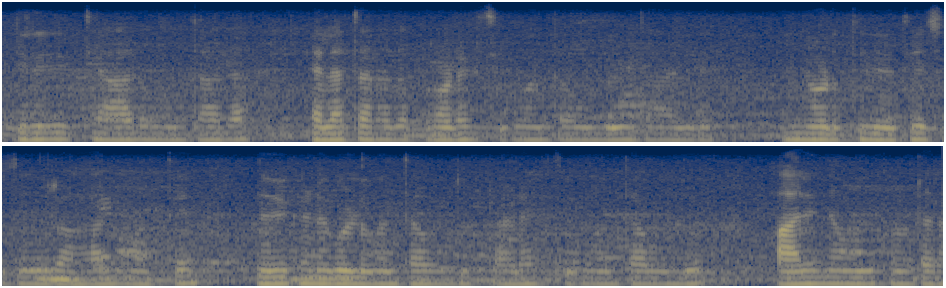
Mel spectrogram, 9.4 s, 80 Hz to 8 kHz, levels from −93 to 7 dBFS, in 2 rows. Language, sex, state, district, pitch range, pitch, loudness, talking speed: Kannada, male, Karnataka, Chamarajanagar, 130-140 Hz, 135 Hz, -32 LUFS, 40 wpm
